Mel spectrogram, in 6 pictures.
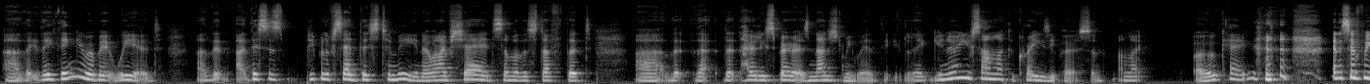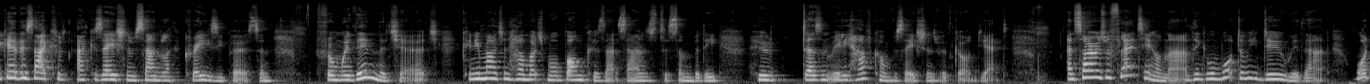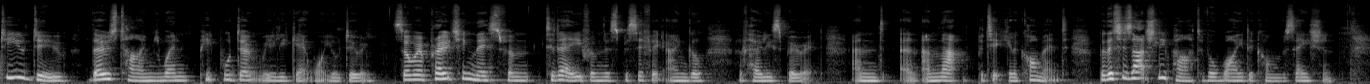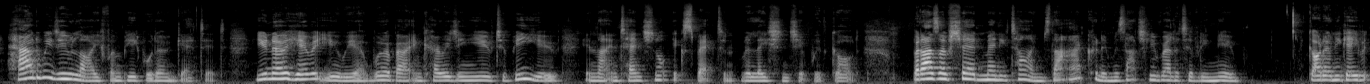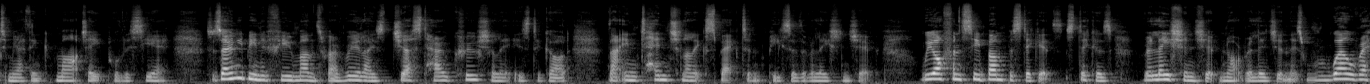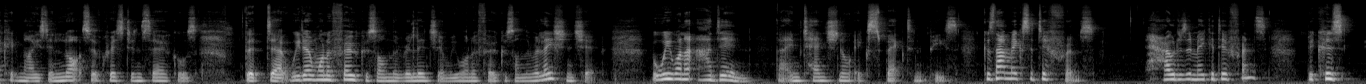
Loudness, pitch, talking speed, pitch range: -22 LUFS, 190 Hz, 200 wpm, 170-230 Hz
